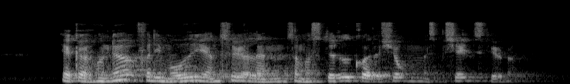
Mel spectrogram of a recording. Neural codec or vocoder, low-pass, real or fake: none; 7.2 kHz; real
